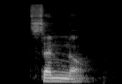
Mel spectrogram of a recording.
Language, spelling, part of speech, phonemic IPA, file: Moroccan Arabic, اتسنى, verb, /tsan.na/, LL-Q56426 (ary)-اتسنى.wav
- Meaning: to wait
